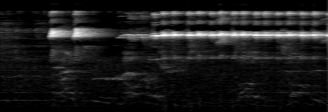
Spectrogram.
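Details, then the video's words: Srindit, the blue-crowned hanging parrot, in 'nembak' shooting song: two sharp high squeaks, then a sustained, very high, thin, rapidly pulsing trill lasting about two seconds. "Burung srindit nembak"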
